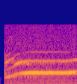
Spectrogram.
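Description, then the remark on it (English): A single sustained wolf howl, played by a Mac timer app as its alarm when the timer runs out, rises at the start and holds a steady, clear tone, loud, with no talking. “It's fun because when the timer runs out, instead of a boring ding or chime, you hear a wolf howl.”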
